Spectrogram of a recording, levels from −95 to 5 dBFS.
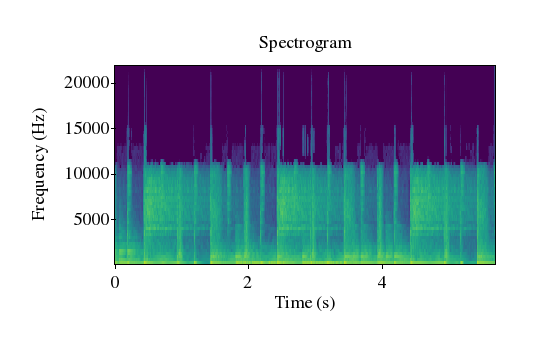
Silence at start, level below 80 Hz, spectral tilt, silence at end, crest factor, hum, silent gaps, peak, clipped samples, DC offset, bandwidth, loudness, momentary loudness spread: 0 s; -14 dBFS; -4.5 dB/octave; 0 s; 12 dB; none; none; 0 dBFS; 0.1%; under 0.1%; 11.5 kHz; -14 LUFS; 5 LU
